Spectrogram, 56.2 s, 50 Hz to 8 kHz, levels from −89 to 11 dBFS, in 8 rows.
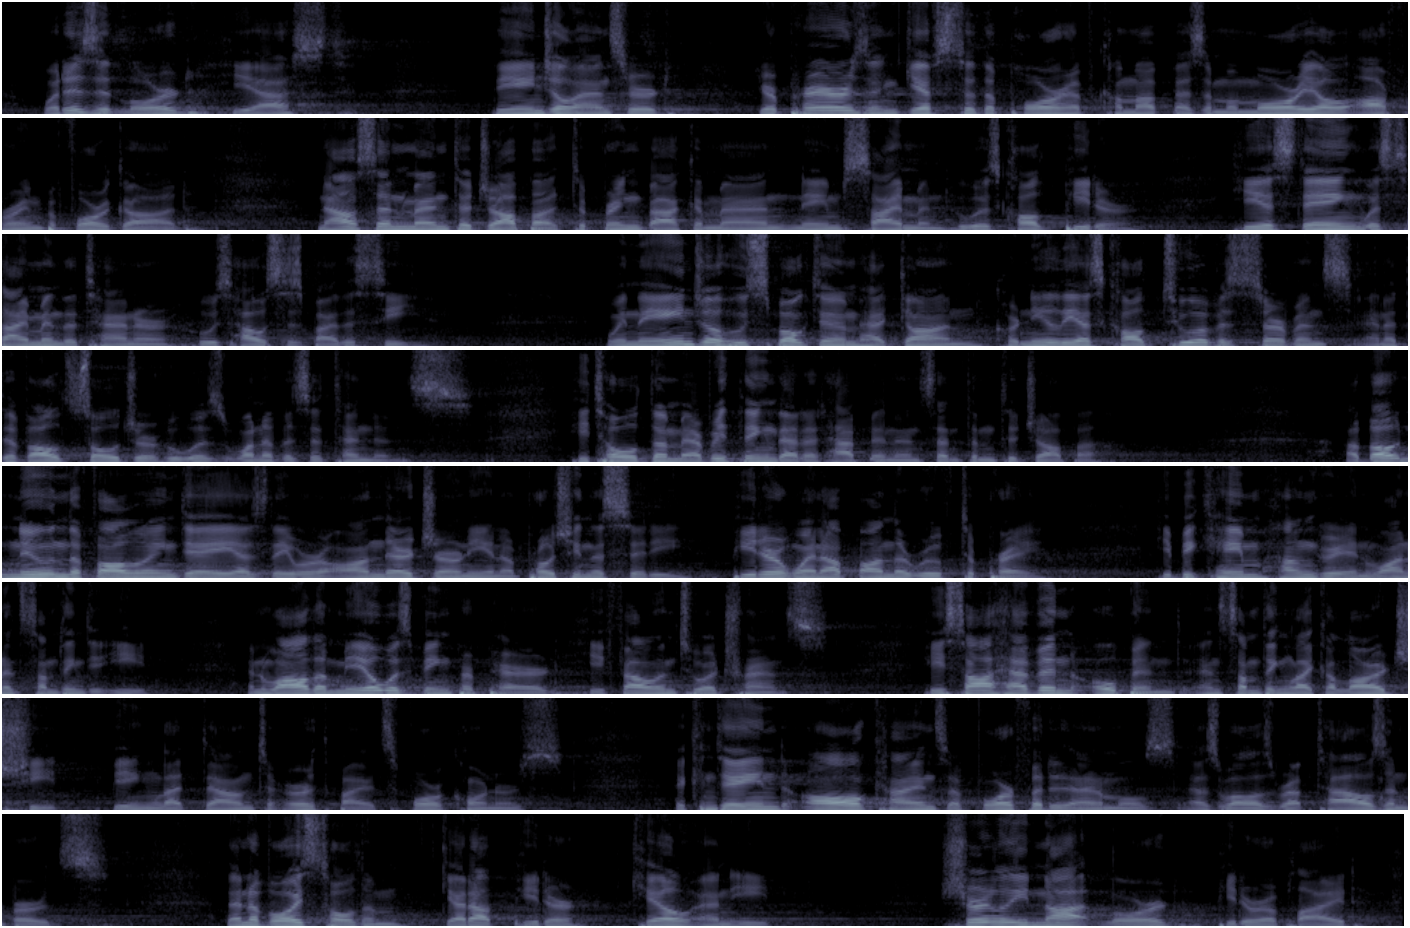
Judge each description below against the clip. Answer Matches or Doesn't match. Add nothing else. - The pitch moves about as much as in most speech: Matches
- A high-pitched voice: Doesn't match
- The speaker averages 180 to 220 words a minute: Matches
